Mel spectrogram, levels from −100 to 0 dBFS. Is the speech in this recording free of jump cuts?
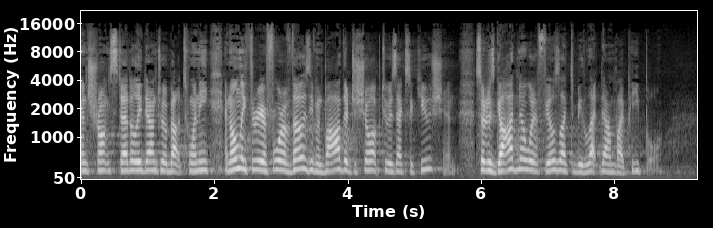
yes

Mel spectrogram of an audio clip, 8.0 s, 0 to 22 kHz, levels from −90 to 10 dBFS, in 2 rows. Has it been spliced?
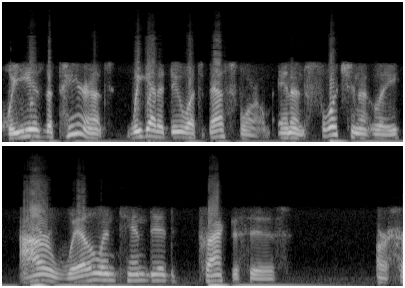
yes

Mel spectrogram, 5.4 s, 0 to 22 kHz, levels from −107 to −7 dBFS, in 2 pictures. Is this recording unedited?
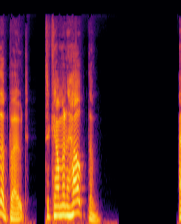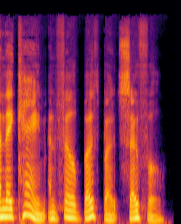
yes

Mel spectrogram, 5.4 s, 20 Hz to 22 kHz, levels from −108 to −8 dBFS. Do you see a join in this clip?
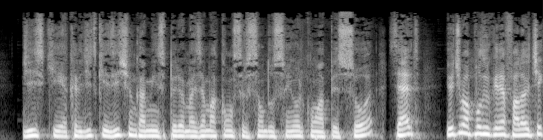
yes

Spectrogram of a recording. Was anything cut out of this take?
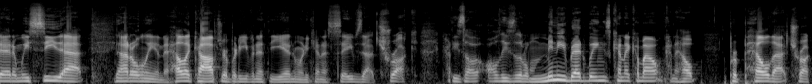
yes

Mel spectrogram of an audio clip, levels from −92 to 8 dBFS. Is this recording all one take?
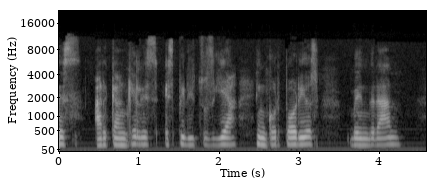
no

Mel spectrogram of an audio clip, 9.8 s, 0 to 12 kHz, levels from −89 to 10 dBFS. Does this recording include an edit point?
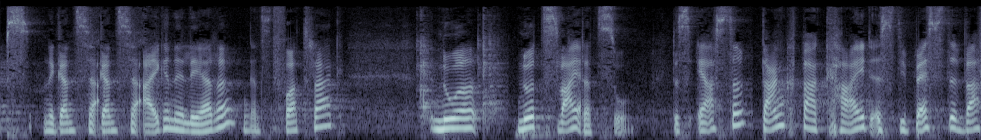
yes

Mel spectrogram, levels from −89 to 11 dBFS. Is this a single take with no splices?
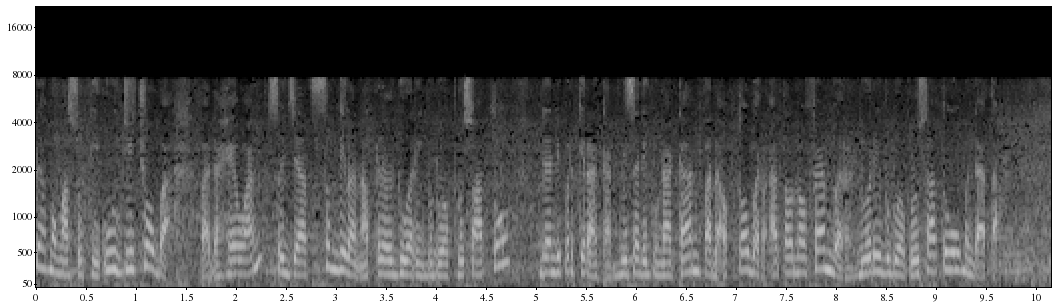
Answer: yes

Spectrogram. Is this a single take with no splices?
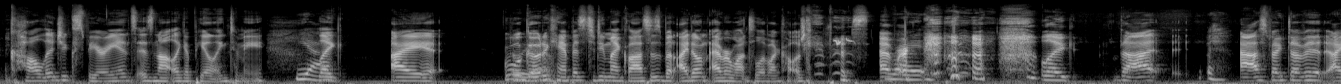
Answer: yes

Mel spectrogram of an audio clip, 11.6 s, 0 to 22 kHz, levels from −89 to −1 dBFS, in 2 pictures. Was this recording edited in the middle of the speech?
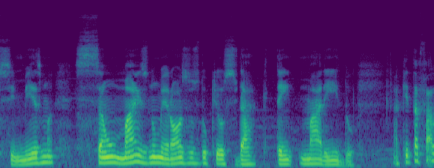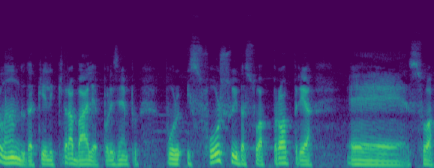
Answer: yes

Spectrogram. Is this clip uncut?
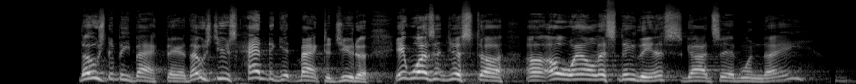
no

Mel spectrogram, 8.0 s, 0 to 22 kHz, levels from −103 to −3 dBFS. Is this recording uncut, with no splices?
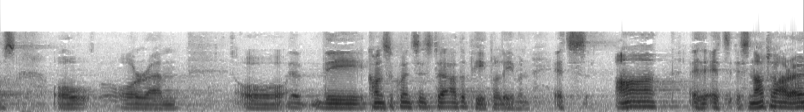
no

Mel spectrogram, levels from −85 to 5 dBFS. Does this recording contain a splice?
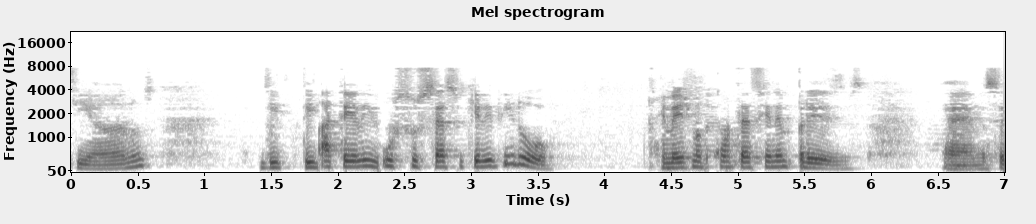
yes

